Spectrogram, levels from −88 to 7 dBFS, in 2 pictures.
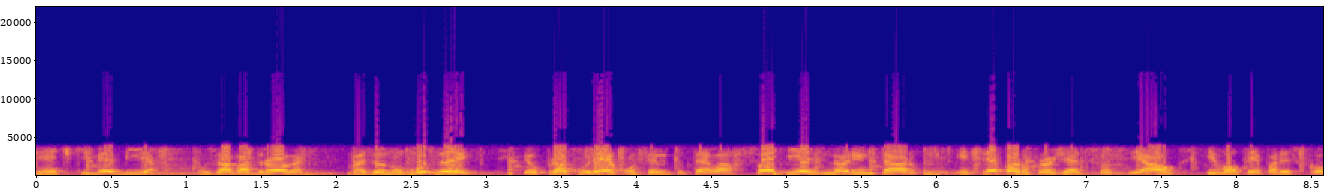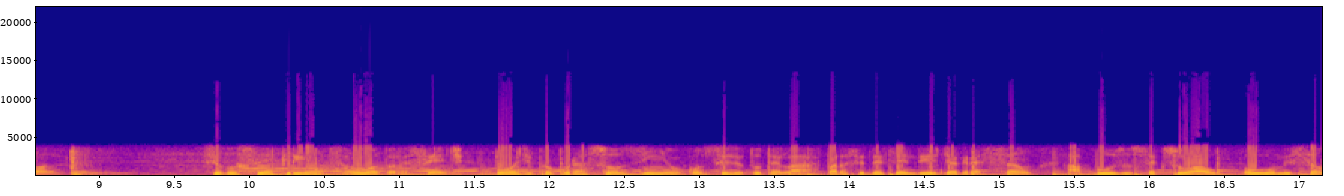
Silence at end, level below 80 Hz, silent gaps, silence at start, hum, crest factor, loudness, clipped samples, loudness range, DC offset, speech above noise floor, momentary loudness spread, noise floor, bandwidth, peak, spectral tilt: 0 s; -30 dBFS; none; 0 s; none; 12 dB; -12 LUFS; under 0.1%; 4 LU; 0.4%; 25 dB; 8 LU; -37 dBFS; 8.4 kHz; 0 dBFS; -8 dB/octave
